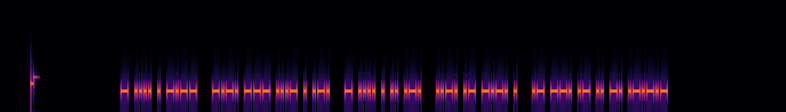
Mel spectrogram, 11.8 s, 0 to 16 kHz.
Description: Morse code, heard as a keyed tone, about 36 wpm, 700 Hz. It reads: THEY COVER THEIR FACE AGAIN.
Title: Sentences from Top 1000 Words - Review Part 1 - 35wpm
